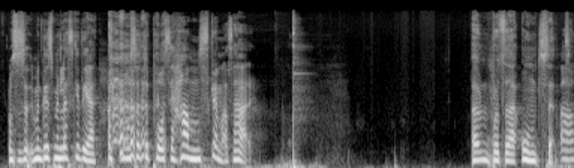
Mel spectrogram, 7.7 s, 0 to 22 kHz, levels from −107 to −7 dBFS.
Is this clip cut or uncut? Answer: cut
